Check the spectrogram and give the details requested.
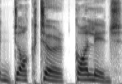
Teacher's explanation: ये आ और ओ के बीच की ध्वनि है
